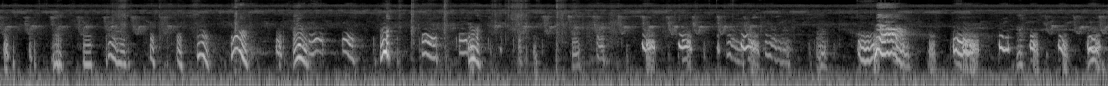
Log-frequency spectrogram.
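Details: Young puppy in Cambodia crying with its first sounds; a rapid series of short, high, yelping whimpers, each dipping and rising in pitch, comes in quick succession with brief pauses over faint background hum.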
